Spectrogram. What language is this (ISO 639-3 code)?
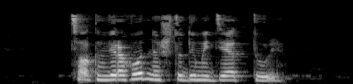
bel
